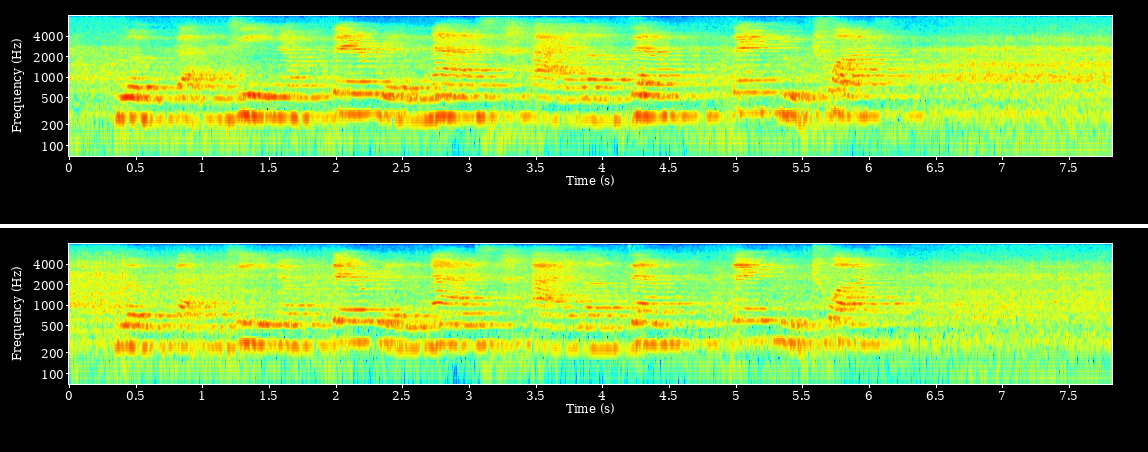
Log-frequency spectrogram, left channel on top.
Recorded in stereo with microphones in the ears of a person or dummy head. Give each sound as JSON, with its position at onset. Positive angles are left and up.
{"t": 0.3, "sound": "singing", "side_deg": -35, "distance_m": 4.5}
